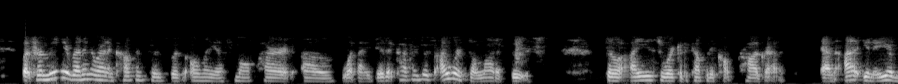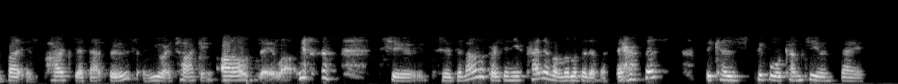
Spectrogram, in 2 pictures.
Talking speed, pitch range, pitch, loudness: 245 wpm, 165-235 Hz, 190 Hz, -17 LUFS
